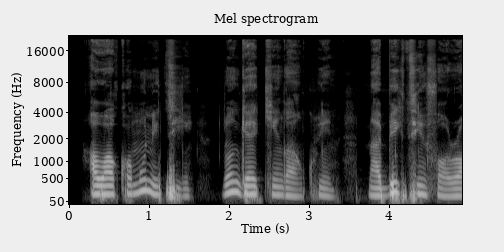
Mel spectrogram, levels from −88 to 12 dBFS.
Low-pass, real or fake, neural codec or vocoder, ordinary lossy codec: none; real; none; none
